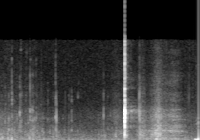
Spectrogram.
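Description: Backpack hip-belt buckle snapping shut: a single sharp click about a second in, amid faint handling noise of the straps.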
